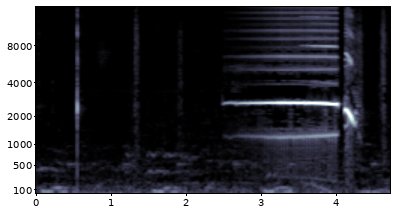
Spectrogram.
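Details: Common iora (sirtu, sirpu, cipoh) singing a single long, steady, pure whistle held about one and a half seconds, ending in a short downward-slurred note, with quiet background between.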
